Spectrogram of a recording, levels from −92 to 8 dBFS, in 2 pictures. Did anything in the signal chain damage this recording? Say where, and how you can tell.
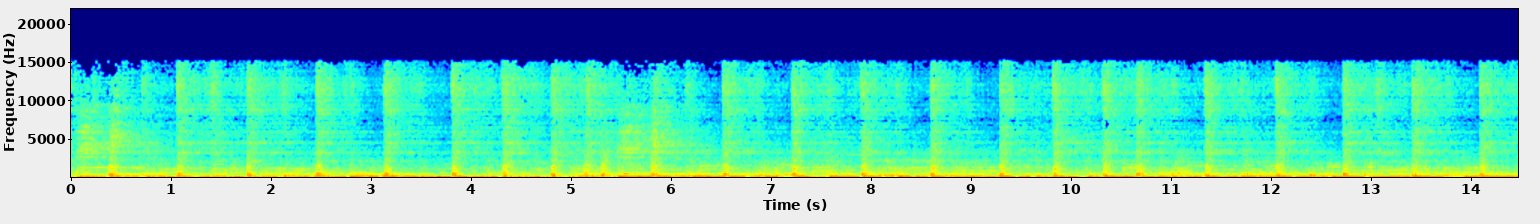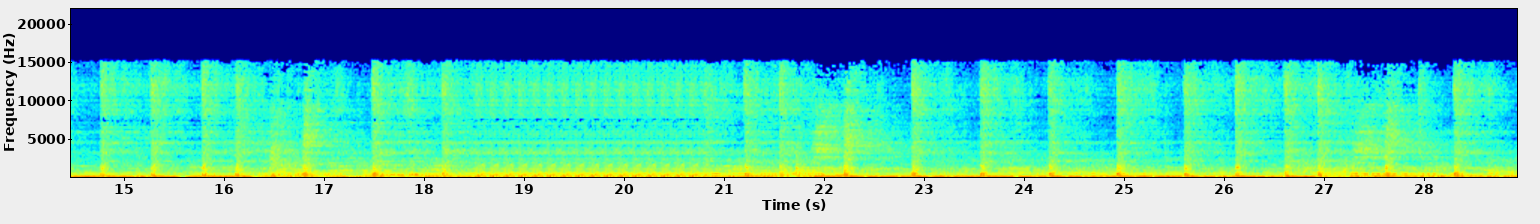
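Yes. From 18.61 s to 20.83 s the sound locks into a broken-record loop: a fragment of about 143 ms repeats exactly and back to back, 16 times, with a mechanical stutter at a fixed rate of roughly seven per second. The repetitions are sample-identical rather than varied, which points to the buffer or stream stage, most likely a stalled player or decoder re-sending the last block it held. The audio that belonged in those two seconds is gone.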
